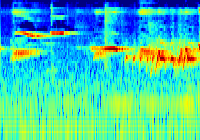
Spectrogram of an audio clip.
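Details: White-rumped shama ketrekan, a call to make other shamas sing. Brief high whistles open, then a steady whistle runs into a quick rattling series of short repeated notes.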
